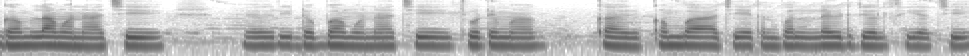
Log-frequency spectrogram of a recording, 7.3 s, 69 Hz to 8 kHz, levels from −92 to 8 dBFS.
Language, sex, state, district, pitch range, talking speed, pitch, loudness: Halbi, female, Chhattisgarh, Bastar, 170-175 Hz, 150 wpm, 175 Hz, -35 LUFS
